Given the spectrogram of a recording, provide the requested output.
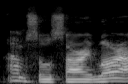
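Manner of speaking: ordinary delivery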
